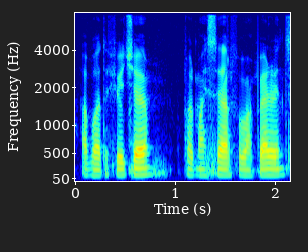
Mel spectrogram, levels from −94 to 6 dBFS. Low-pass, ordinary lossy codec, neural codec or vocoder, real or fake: none; none; none; real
